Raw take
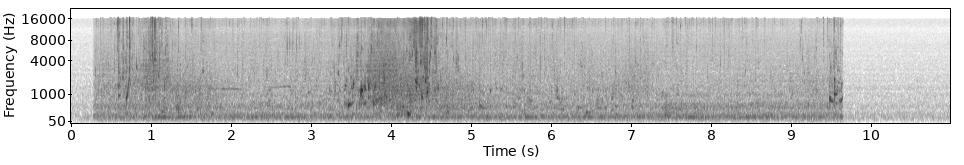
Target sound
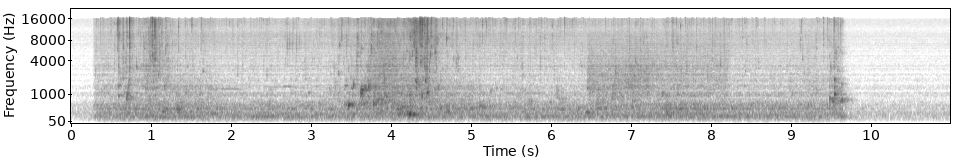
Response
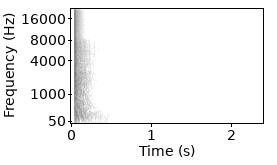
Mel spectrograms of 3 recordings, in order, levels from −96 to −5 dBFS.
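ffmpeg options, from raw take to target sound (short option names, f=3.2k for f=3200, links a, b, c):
-filter_complex "[0:a]asetnsamples=n=441:p=0,asendcmd='6.45 equalizer g -2;8.21 equalizer g -11',equalizer=f=2.3k:w=0.44:g=-15[a];[1:a]atrim=start_sample=2205,asetrate=57330,aresample=44100[b];[a][b]afir=irnorm=-1:irlink=0,volume=3dB"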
